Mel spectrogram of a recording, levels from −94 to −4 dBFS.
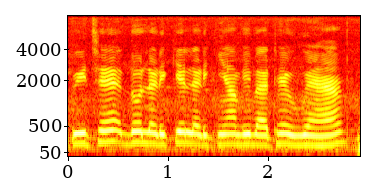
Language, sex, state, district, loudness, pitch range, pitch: Hindi, male, Madhya Pradesh, Katni, -15 LUFS, 165-190 Hz, 175 Hz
